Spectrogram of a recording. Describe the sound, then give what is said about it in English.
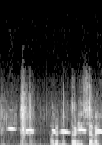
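A person whistles creepily in a series of short, high, wavering notes. Busy, clattering and voice-like sounds run underneath. “Look, stop that creepy whistling, will you?”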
